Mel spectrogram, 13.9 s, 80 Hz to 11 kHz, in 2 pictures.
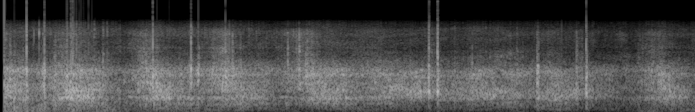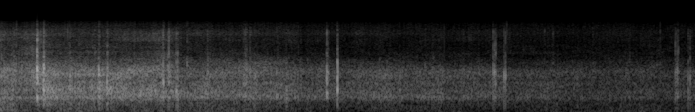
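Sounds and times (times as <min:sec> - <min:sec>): skateboard wheels clicking over cracks: 0:00.0 - 0:13.9
skateboard wheels rolling on concrete: 0:00.0 - 0:13.9.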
